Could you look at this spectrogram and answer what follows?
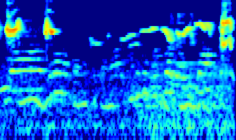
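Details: Oriental magpie-robin in the morning, played to encourage caged birds to sing: two sharp, loud squawking bursts, a stretch of soft, sliding whistles and quiet tones, then another harsh burst at the end.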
